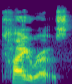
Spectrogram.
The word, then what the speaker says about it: kairos: I wanted to give to you is called Kairos que AI r OS and does not have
